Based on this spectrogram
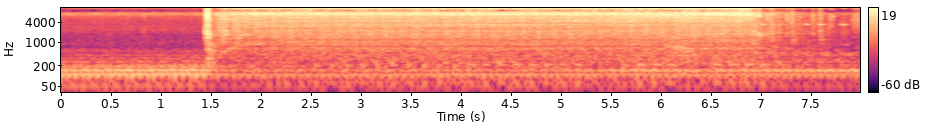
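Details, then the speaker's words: Cheap broken riding mower with spark, fuel and a shot of starting fluid: steady, even cranking churns for about five seconds and never catches. A valve seat problem is later found, losing compression. "And we found the issue. A little loss on compression there."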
